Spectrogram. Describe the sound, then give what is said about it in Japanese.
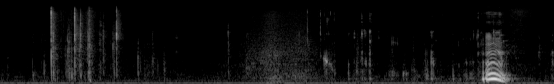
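Someone chews a cherry-coloured, cherry-flavoured gummy candy, giving soft wet clicks and small squishy crunches at an uneven pace, mostly faint, with a brief louder voiced sound near the end. “かわいいさくらんぼ色してますでは食べますねいただきます”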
